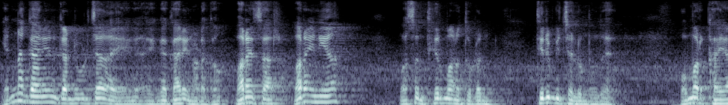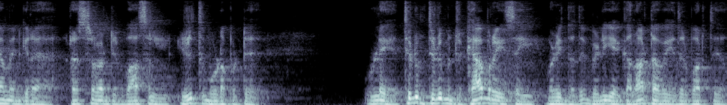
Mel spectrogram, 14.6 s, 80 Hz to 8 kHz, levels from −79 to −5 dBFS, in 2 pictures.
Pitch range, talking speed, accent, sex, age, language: 90-115 Hz, 130 wpm, native, male, 50-69, Tamil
